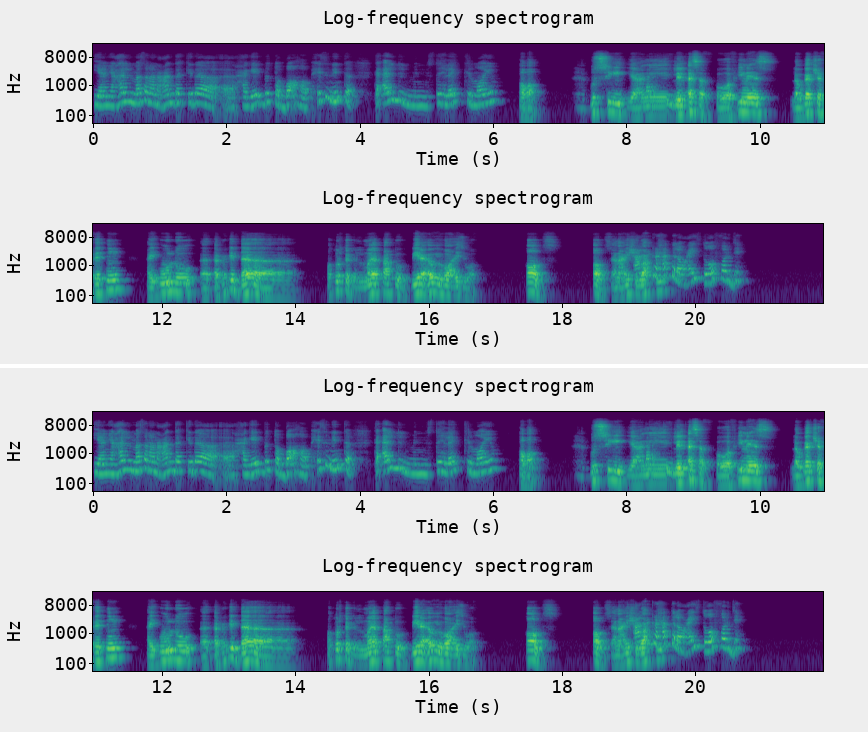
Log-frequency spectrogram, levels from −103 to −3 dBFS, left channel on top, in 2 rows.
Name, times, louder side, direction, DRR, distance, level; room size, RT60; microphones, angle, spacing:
voice 1, 0.0-3.9 4.2-6.0 8.3-8.8 19.1-20.6, right 3 dB, 35° right, 0 dB, 4.6 m, -39 dB
voice 2, 7.5-10.2 10.5-11.3 11.8-14.0 14.6-16.7 17.5-17.9 18.5-19.5, equal, 10° right, -3 dB, 4.0 m, -32 dB
10.0 x 6.2 x 3.8 m, 0.27 s
head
